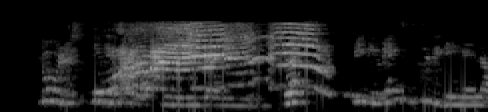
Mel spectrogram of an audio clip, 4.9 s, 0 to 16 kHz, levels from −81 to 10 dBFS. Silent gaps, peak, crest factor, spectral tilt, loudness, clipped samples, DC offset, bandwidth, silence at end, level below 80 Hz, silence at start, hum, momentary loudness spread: none; -10 dBFS; 18 dB; 1 dB/octave; -24 LUFS; under 0.1%; under 0.1%; 8 kHz; 0 s; -74 dBFS; 0.4 s; none; 23 LU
